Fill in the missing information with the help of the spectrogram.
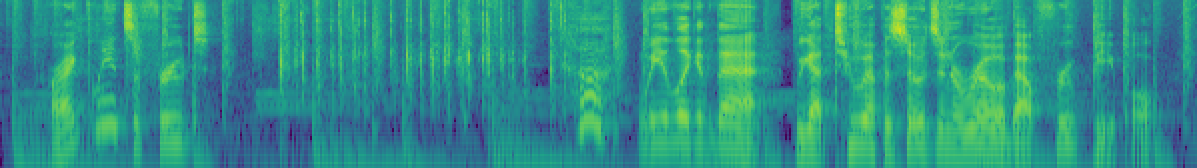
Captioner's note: typing sounds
